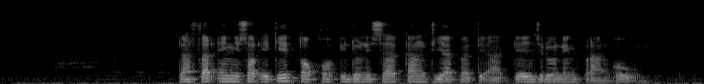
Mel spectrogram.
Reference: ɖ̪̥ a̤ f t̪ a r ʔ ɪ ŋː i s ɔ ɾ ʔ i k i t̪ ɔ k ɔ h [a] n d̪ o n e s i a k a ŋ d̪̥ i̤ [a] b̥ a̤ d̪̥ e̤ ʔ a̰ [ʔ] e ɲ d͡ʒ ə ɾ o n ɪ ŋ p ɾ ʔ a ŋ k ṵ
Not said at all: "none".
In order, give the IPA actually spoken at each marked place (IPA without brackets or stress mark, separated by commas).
i, a, k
